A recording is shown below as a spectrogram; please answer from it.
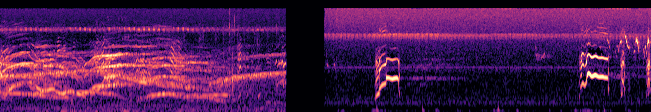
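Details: Coyote group calling in a chaotic chorus of overlapping yips and wavering, sliding howls for about six seconds, then a short silence followed by a few faint, scattered calls over a steady background hum.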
